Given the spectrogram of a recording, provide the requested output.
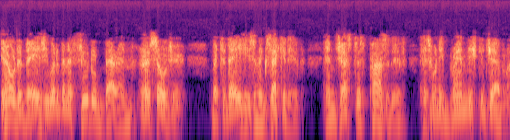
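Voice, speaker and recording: Talking at a fairly quick pace, a man with an American accent uses a fairly low pitch with very wide pitch swings. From United States. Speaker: motivational radio speaker. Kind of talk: motivational talk, read-aloud essay with quoted passages.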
